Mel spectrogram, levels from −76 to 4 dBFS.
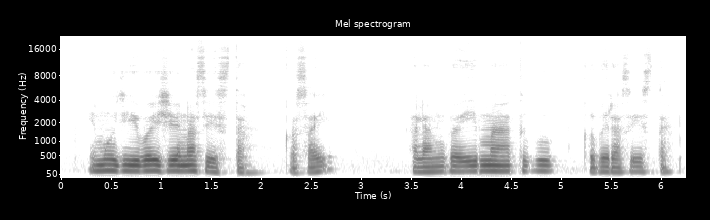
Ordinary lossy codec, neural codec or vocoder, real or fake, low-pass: none; none; real; none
